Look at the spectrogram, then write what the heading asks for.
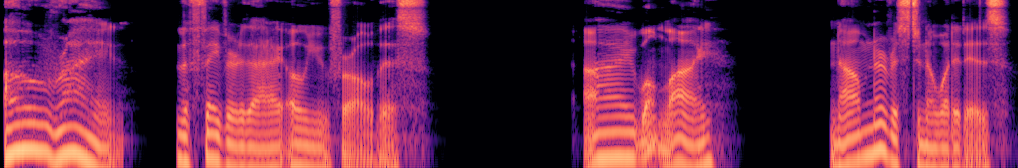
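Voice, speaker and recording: A man's voice: on the low side, expressive, vocal fry, mellow, no room sound, studio quality, heavily acted. A man acting a young university student in a romantic audio roleplay, a defensive, secretly smitten rival who grumbles and gets flustered. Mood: hesitant, nervous. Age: young adult. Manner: flustered, grumbling, halting denials.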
